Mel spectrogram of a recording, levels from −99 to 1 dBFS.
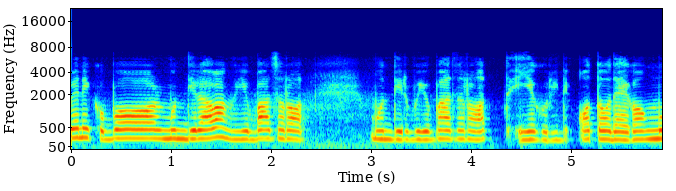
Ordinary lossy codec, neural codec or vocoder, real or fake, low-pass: none; codec, 16 kHz in and 24 kHz out, 1 kbps, XY-Tokenizer; fake; 7.2 kHz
